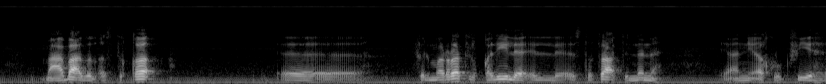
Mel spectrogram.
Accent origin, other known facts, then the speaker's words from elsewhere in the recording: Cairo, Cairo Governorate, Egypt; انا من القاهرة.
